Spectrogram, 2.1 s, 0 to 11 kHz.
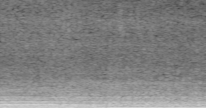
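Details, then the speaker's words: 2019 Can-Am Ryker 900, Rotax 900 triple with CVT, pulling away: engine holds a steady low drone without revving as the clutch takes up smoothly; normal CVT clutch engagement. "you can hear the engine it's not like revving it's just the clutch is doing its job"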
